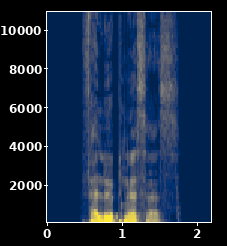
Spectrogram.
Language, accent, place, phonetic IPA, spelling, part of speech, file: German, Germany, Berlin, [fɛɐ̯ˈløːpnɪsəs], Verlöbnisses, noun, De-Verlöbnisses.ogg
- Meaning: genitive singular of Verlöbnis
